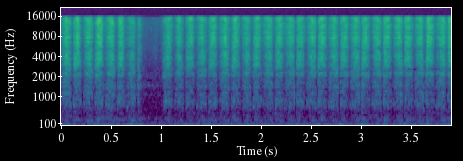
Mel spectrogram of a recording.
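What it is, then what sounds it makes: Marker coloring on a paper sheet. A blue felt-tip marker colors a thin paper coloring sheet that lies flat, held in place by the fingers of the left hand. Quick, steady back-and-forth rubbing strokes make a bright, scratchy swish with a soft low rumble underneath, briefly easing just before the one-second mark.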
